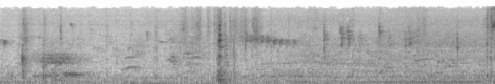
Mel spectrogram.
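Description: Eating sounds from raw cucumber being bitten and chewed: scattered crisp crunches, with one sharp, loudest click about halfway through. A low, steady drone runs under them in the second half.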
